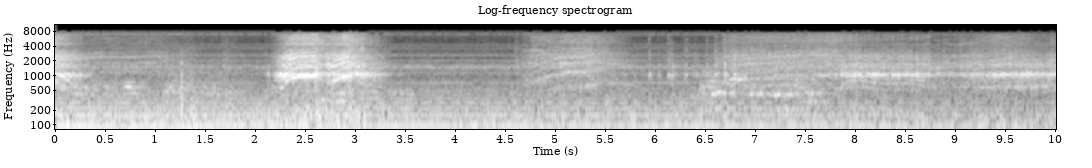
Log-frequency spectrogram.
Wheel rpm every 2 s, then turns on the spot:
20, 50, 10, 10, 40.
none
